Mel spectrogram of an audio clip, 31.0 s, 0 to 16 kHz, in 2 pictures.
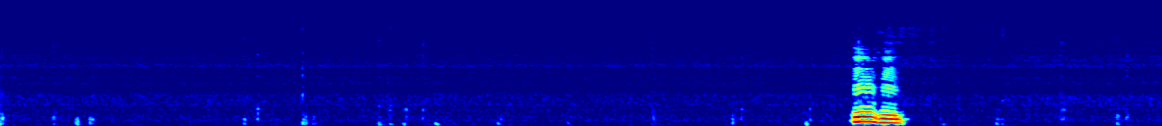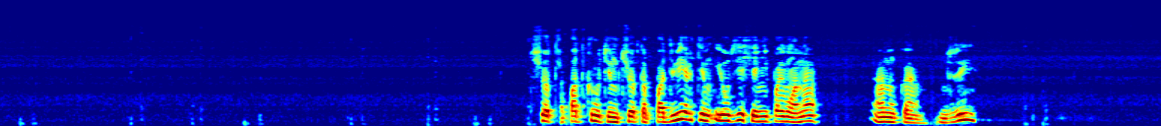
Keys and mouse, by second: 0.2 middle click, 1.1 g, 4.2 r, 5.6 middle click, 6.7-8.9 middle drag, 9.9 click, 11.0 middle click, 11.9 r, 13.5 middle click, 15.0 click, 15.9 r, 18.1 click, 21.5 click, 22.0 r, 23.2 middle click, 28.2 g, 29.6-30.9 middle drag.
